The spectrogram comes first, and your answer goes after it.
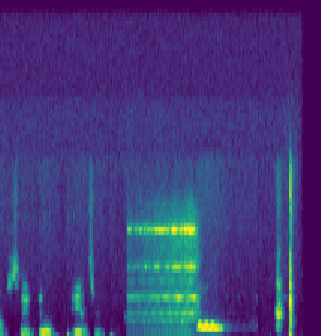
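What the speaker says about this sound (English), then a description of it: "I'm calling my phone, to see if he'll answer." A telephone rings once in a council meeting room, a bright electronic ring lasting about a second, close and clear, with brief talk before it and a short tonal blip afterward.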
